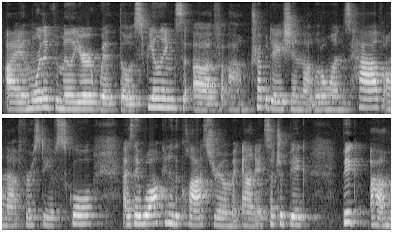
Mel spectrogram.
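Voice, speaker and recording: A woman's voice: mid-range voice, a bit bright, roomy sound. A woman speaking as a storybook reader for kindergarten children. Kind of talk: children's story read-aloud with personal introduction.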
